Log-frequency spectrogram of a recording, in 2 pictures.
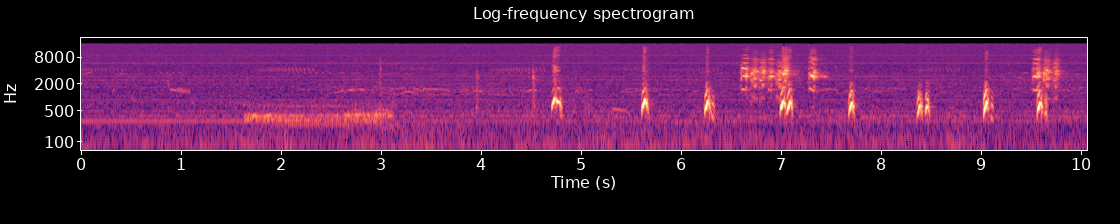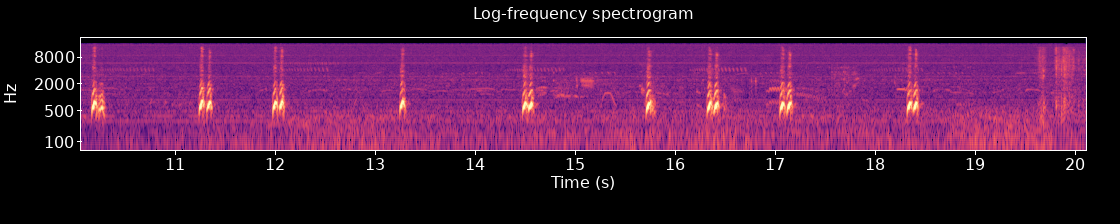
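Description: A bird calling over and over: nearly twenty short, loud notes at irregular intervals of about half a second to a second, starting about five seconds in, with some higher twittering mixed in around the middle.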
